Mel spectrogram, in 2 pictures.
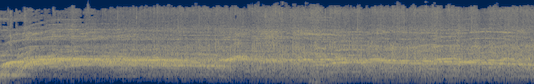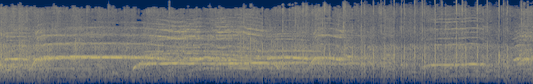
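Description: Audience cheering and screaming, with long high-pitched shouts and whoops. Scattered clapping joins in near the end.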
